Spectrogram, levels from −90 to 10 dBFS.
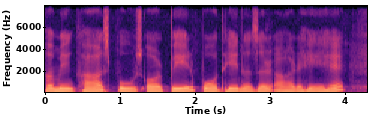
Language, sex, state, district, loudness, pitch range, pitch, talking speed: Hindi, female, Assam, Kamrup Metropolitan, -12 LUFS, 195-220 Hz, 205 Hz, 140 wpm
